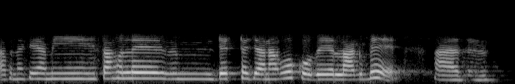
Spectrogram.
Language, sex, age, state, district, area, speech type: Bengali, female, 30-45, West Bengal, Jhargram, rural, conversation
